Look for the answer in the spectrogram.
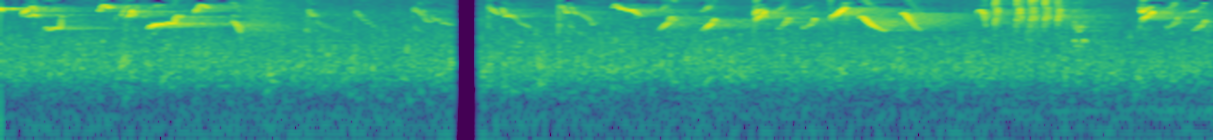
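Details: White-eye (pleci ngalas) tutor song with varied phrases: sharp downslurred whistles and clusters of high ticking notes, broken by a brief silent gap just after two seconds, then resuming busily over faint hiss.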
